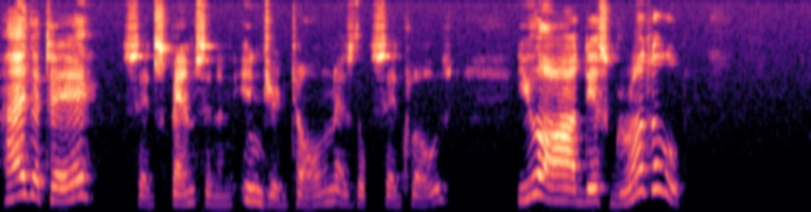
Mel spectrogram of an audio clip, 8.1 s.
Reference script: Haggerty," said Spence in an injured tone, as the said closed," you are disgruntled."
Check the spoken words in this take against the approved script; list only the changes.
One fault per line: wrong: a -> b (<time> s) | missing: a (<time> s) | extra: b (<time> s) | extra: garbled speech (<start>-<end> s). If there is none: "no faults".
no faults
